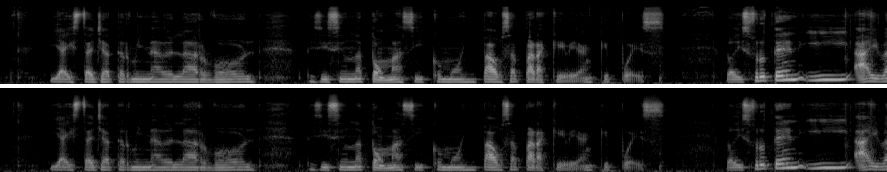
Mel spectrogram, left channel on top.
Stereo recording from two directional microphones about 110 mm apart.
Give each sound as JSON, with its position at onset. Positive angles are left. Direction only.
{"t": 0.5, "sound": "speech", "side_deg": 30}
